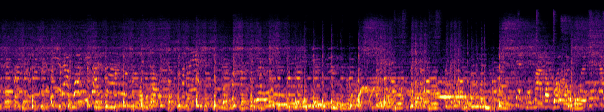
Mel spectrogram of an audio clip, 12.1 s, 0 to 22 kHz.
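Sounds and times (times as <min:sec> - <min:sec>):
drum kit playing a beat: 0:00.0 - 0:12.0
live band music: 0:00.0 - 0:12.0.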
